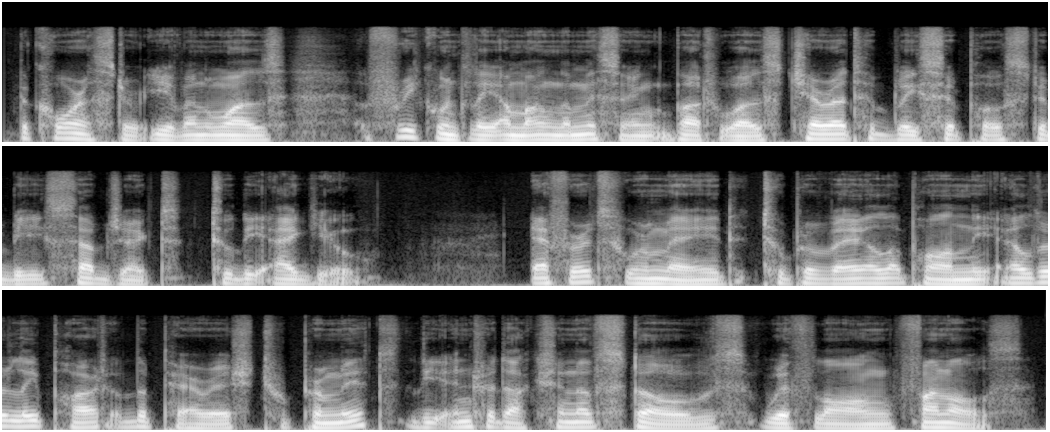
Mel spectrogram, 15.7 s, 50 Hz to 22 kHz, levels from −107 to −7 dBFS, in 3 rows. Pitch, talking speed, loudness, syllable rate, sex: 100 Hz, 150 wpm, -17 LUFS, 4.7 syllables/s, male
